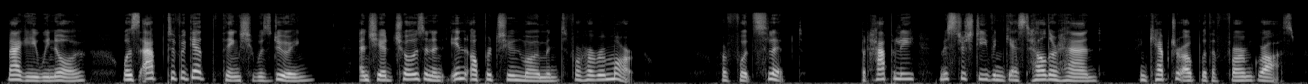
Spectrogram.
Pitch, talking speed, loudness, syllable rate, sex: 200 Hz, 190 wpm, -23 LUFS, 5.4 syllables/s, female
